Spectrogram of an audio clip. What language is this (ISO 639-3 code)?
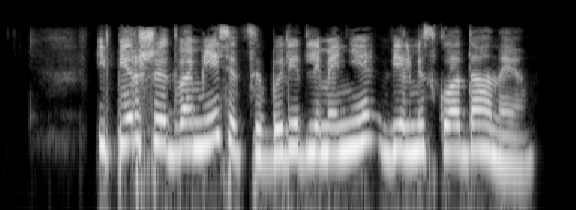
bel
